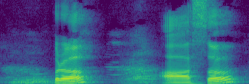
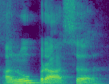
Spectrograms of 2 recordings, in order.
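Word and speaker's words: अनुप्रास: Please repeat after me. Anu anu assa anu assa anuasa anuasa. This is how the term is formed.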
